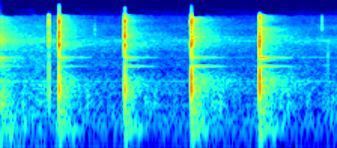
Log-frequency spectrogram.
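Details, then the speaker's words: Cylinder head rebuild, fitting valve stem seals by tapping them on with a socket: sharp metallic taps about every half second, the ring turning higher and cleaner once the seal is fully seated. "you hear that different tone and that tells you it's seated properly"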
